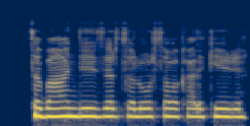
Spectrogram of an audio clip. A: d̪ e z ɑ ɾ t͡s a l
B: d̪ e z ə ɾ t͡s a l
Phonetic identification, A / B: B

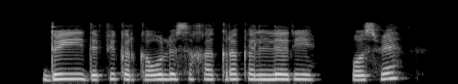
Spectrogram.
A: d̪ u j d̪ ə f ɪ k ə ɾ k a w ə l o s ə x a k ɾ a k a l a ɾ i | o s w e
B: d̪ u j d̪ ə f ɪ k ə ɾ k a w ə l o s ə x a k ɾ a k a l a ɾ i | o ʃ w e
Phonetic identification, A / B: A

